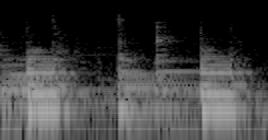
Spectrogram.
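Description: Guitar in DADF#AD open tuning: three single notes picked one after another, fretted with two fingers at the fifth fret, each ringing out and fading before the next.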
